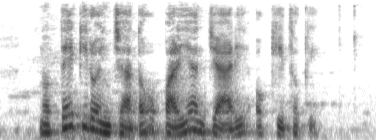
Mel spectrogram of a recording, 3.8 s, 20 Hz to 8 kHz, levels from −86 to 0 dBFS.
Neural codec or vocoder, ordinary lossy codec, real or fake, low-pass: none; Opus, 24 kbps; real; 7.2 kHz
